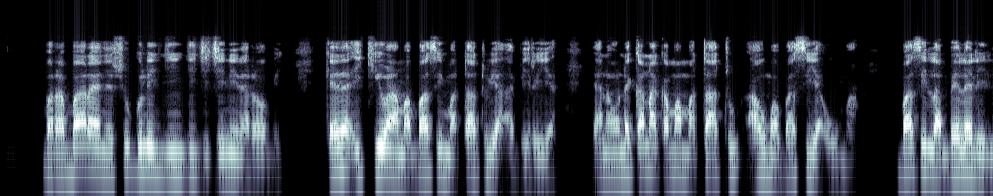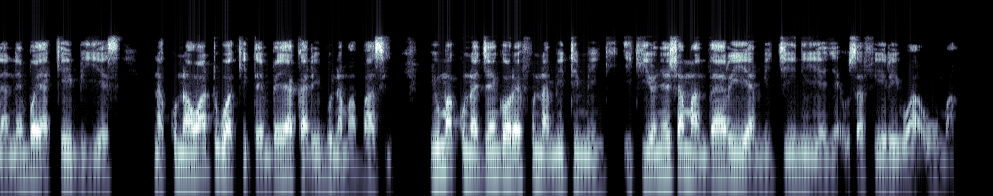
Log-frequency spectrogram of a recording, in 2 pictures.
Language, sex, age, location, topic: Swahili, male, 25-35, Nairobi, government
